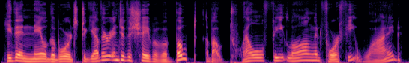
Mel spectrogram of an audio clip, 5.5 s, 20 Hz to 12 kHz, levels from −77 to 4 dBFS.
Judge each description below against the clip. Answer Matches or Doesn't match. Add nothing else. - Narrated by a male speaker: Matches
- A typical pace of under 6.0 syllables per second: Matches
